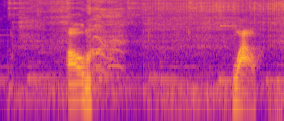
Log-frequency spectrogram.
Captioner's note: laughs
